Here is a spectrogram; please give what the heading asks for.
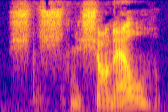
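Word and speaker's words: Schanuel: And then just a little while ago, Chanel, that's how you pronounce his name, first baseman for the Angels, was picked up.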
